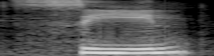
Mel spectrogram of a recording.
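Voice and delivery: सीन hissed with teeth together; Arabic seen; clear seen. Shown as a demonstration. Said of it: "दोनों दांतों को मिलाते हुए".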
